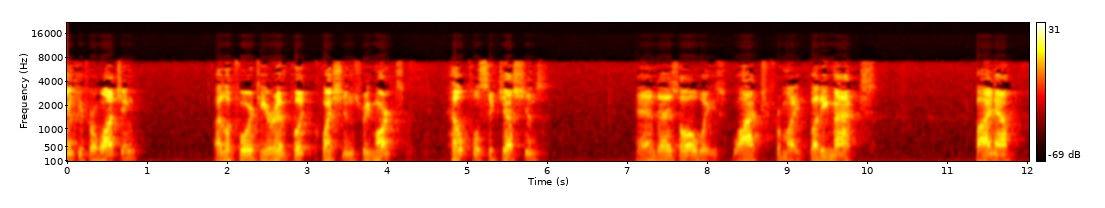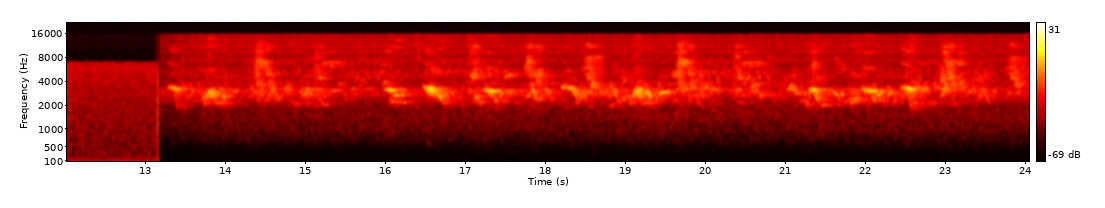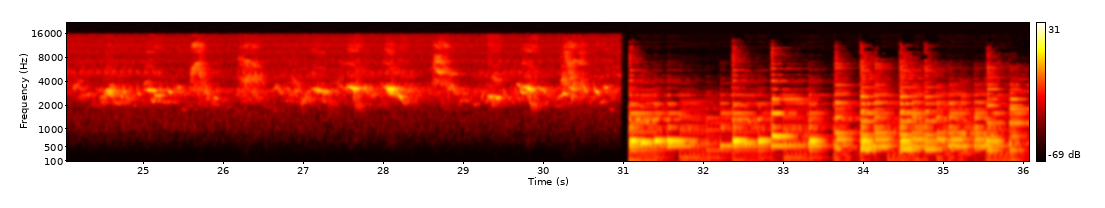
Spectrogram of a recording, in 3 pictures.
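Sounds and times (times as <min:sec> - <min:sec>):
small birds chirping: 0:13.2 - 0:31.0.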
